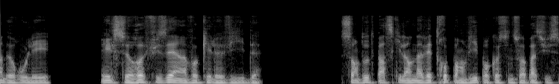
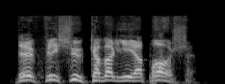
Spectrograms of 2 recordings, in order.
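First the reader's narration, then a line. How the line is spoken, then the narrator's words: Sudden shout. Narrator (French): cria soudain Uno, très opportunément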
